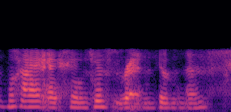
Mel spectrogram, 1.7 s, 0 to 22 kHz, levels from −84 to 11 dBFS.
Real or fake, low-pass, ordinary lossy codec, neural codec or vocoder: fake; 3.6 kHz; none; codec, 16 kHz, 1 kbps, FreqCodec, smaller model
